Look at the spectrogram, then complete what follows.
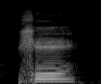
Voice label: "xée", Apatani

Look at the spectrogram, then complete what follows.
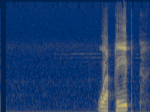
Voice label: sipakapense; six

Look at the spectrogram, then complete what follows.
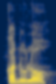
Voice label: "kanulo", Apatani

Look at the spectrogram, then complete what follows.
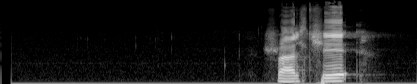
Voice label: sipakapense; bosque

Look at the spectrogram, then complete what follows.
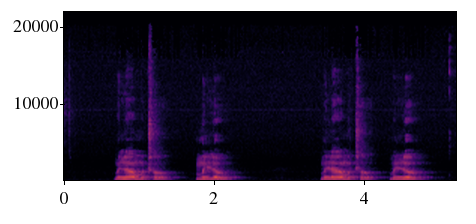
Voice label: "inaccurate", Hruso

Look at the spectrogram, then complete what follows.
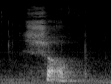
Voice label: "seis", "shop"

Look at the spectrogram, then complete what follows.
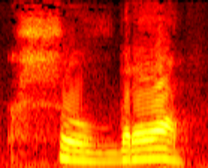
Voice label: "zhomrel", hat, tlacolula

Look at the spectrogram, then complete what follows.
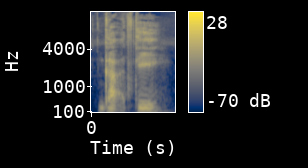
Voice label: "gati", Apatani

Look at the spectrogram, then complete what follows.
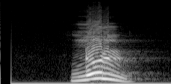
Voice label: "spit", akateko

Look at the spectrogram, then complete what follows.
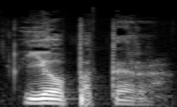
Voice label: "yo patvr", Apatani

